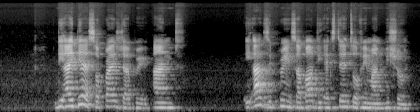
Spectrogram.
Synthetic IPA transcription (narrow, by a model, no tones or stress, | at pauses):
diaɪdiasɔpɹaɪsd͡ʒabɹiãnd | hiʔak̚sdipɹĩntsabaʊt̚diʔɛkstɛ̃ntɔvhĩmãmbiʃɔ̃n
